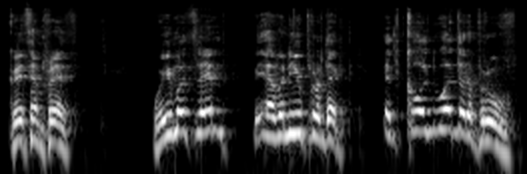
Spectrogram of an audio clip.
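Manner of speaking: high, lisping character voice; comic opponent. Acted. Opponent announcing a new product, high lisping voice. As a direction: pitch it up into an eager, silly lisp.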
